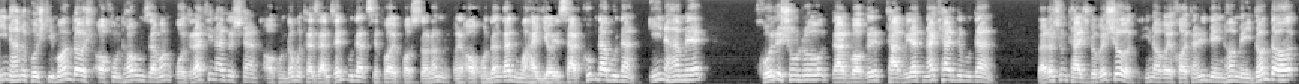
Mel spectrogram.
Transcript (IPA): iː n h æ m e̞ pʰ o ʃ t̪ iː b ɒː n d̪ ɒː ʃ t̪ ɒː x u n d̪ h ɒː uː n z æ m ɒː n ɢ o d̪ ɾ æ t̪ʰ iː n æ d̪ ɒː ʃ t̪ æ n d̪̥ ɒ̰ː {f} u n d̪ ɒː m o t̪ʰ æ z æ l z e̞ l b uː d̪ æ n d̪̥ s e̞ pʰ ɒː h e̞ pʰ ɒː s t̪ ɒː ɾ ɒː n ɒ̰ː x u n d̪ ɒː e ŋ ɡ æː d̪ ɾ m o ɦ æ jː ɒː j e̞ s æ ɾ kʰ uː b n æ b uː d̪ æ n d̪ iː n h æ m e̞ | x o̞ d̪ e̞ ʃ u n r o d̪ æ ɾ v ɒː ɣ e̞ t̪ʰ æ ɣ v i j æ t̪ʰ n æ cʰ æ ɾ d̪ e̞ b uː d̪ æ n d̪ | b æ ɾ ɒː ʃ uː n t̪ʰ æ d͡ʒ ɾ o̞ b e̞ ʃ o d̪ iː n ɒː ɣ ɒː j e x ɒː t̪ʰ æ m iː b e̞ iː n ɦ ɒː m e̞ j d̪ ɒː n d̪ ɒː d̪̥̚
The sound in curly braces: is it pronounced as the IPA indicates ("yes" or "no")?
no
